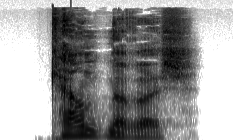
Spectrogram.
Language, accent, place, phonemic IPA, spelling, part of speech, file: German, Germany, Berlin, /ˈkɛʁntnəʁɪʃ/, kärntnerisch, adjective, De-kärntnerisch.ogg
- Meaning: Carinthian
